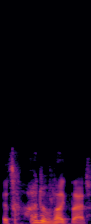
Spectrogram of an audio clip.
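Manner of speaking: put-on breathless speaking voice. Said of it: "he says things almost out of breath like this".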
